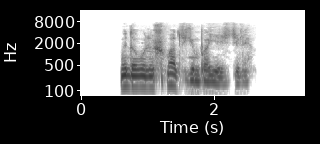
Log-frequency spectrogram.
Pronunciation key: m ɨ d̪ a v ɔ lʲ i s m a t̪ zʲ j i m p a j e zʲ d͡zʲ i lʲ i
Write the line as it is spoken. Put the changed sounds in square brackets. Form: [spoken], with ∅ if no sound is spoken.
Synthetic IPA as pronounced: m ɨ d̪ a v ɔ lʲ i [ʂ] m a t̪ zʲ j i m p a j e zʲ d͡zʲ i lʲ i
